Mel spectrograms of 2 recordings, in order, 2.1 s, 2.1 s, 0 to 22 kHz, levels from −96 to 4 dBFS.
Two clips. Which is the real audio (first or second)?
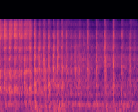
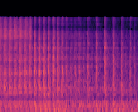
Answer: second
